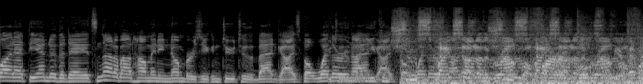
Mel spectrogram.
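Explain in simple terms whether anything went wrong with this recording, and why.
Something did go wrong. From 3.29 s to the end, a second copy of the same sound joins in, running about one second behind the first. This is a doubled audio track. The copy is a bit quieter, but it sounds just as clear. There is no fading tail, so it is not a real echo. It cuts in suddenly. The likely cause is the sound being picked up twice, once through a slower route.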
